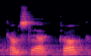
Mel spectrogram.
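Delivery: ordinary talk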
